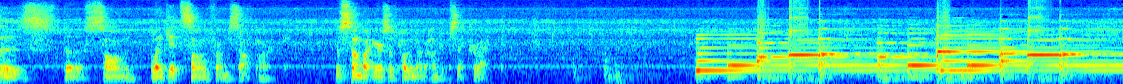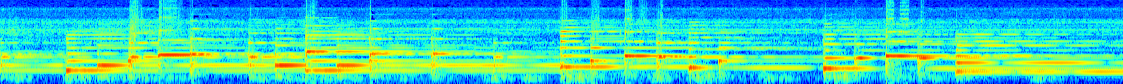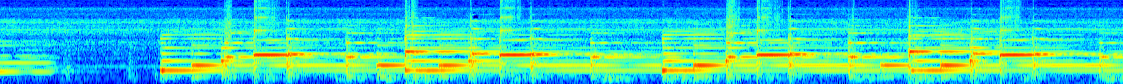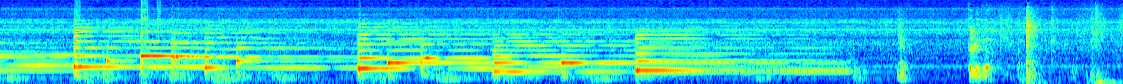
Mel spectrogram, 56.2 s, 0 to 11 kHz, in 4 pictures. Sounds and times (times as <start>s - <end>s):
Piano: 6.8s - 54.3s
Classical music: 8.7s - 28.9s, 30.1s - 52.9s.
